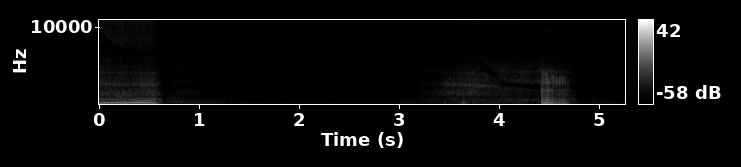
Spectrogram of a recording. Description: My dog Macy snoring loudly during her morning nap.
